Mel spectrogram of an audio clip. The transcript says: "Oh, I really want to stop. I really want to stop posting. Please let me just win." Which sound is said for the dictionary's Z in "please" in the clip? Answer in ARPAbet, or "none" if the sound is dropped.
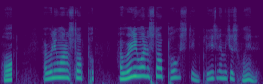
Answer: Z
